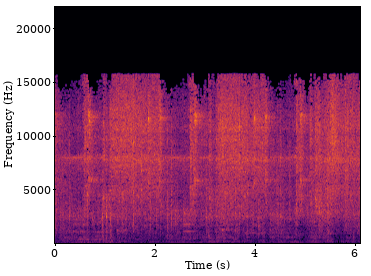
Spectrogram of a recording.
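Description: A packaging machine hums and clatters steadily.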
